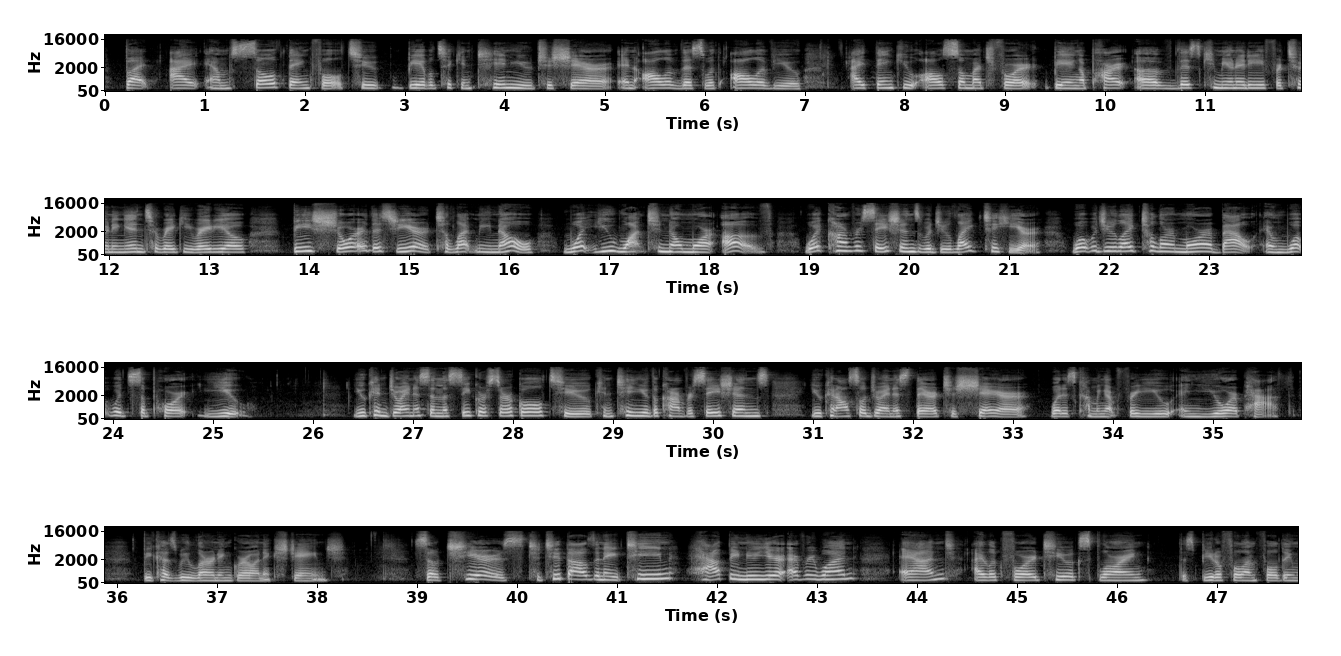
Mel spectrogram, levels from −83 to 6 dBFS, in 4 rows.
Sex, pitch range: female, 210-260 Hz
